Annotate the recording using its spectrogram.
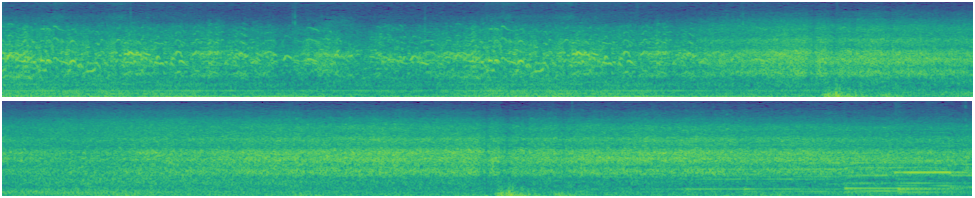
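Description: A large flock of wild geese calling all together in a dense, continuous clamour of honks as the birds fly up and over. Two brief low rumbles come about halfway through and again later, and music begins to come in near the end.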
